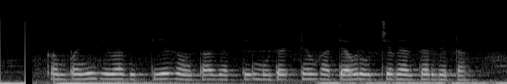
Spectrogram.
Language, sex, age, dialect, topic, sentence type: Marathi, female, 18-24, Southern Konkan, banking, statement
